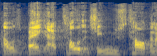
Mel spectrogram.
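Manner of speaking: ordinary talk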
